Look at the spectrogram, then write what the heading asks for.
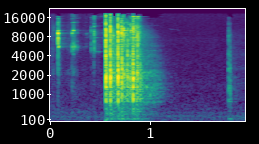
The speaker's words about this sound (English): Like every major decision in my mom's life, she consulted an ancient Chinese oracle called the I Ching. This begins by tossing brass coins 6 times.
